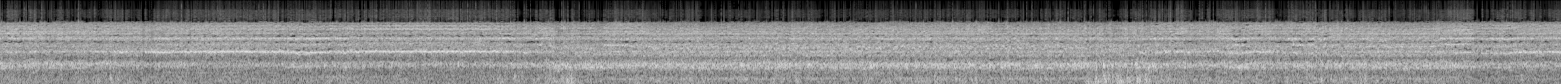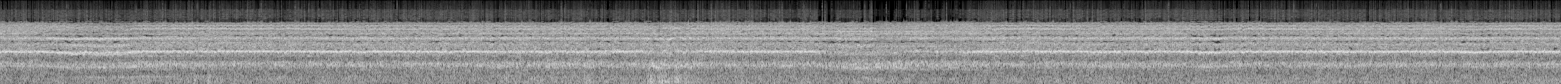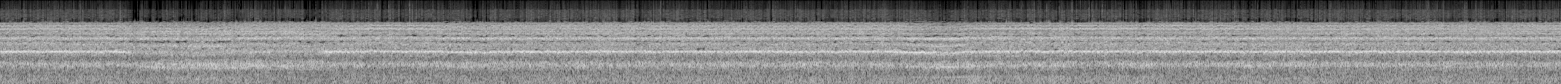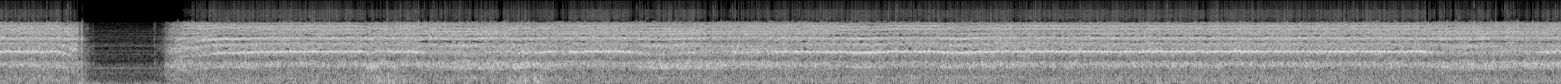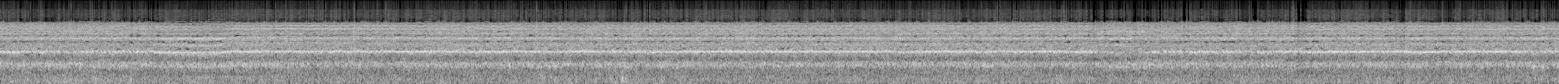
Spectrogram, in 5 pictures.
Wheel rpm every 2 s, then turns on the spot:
230, 230, 220, 210, 210, 220, 230, 220, 220, 230, 230, 230, 230, 230, 230, 230, 220, 230, 230, 230, 230, 230, 230, 180, 170, 230, 230, 230, 230, 230, 230, 230, 230, 230, 230, 230, 230, 230, 230.
none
